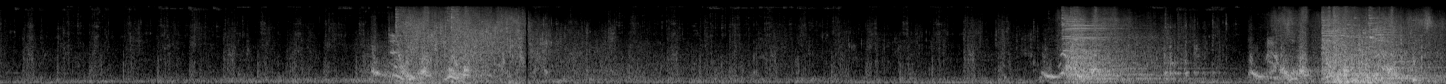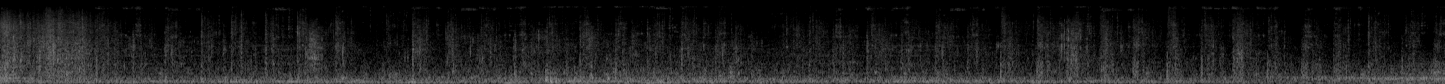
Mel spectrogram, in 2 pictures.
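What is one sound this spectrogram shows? Quick footsteps patter across a hard floor.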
